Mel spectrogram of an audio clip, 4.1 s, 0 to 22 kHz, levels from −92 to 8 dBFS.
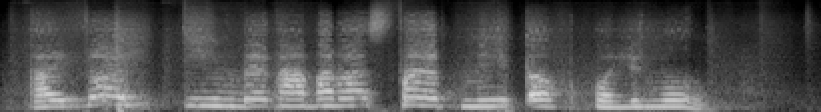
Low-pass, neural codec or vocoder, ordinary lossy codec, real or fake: none; codec, 44.1 kHz, 0.9 kbps, DAC; none; fake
